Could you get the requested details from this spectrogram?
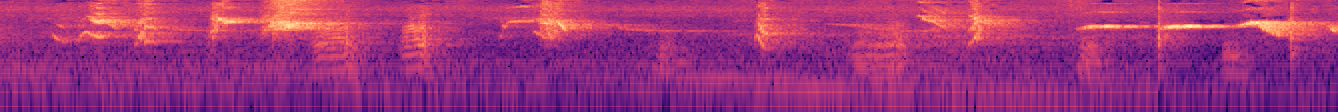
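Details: A young Javan myna calls to its flock-mates with quick squawks and clicks, drawn-out falling whistles and a final pair of bright, level whistled notes.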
